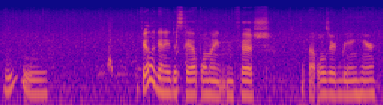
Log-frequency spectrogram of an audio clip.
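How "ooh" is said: normal talking voice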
